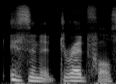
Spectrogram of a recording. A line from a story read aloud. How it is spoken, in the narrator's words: Stell gasped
